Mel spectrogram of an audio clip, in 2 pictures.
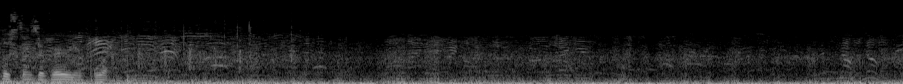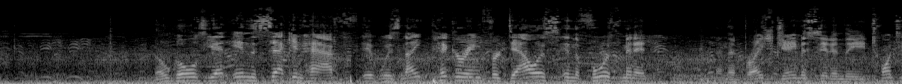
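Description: A crowd of spectators murmurs outdoors.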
